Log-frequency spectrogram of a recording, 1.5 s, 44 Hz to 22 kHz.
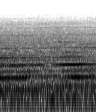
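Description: A steady, mid-pitched engine drone from an Audi GT3 race car, mid-engined, in Gran Turismo 7, holding a constant tone with a faint whir throughout and no talk over it.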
